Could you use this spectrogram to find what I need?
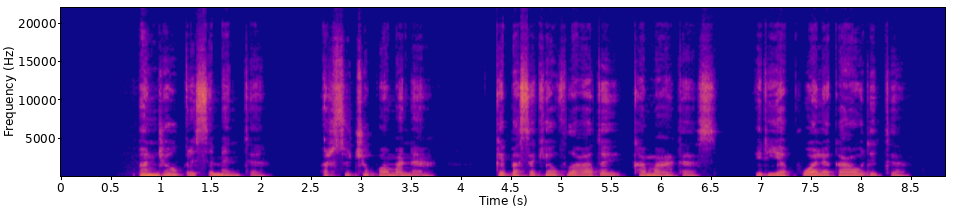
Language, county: Lithuanian, Kaunas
